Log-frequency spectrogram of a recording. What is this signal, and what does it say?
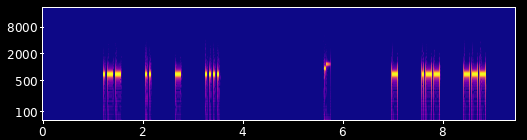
Morse code, heard as a keyed tone, about 30 wpm, spaced as for 14 wpm, 690 Hz. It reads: WITH TWO
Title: 4x Character Spacing - Top 100 Words - 30wpm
